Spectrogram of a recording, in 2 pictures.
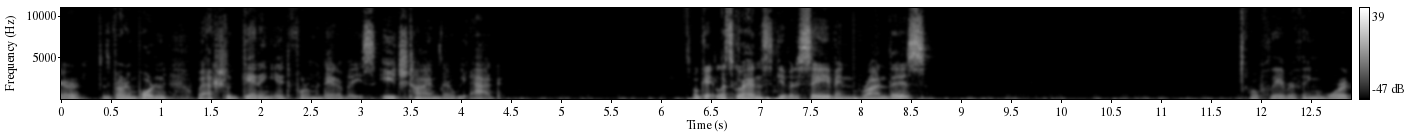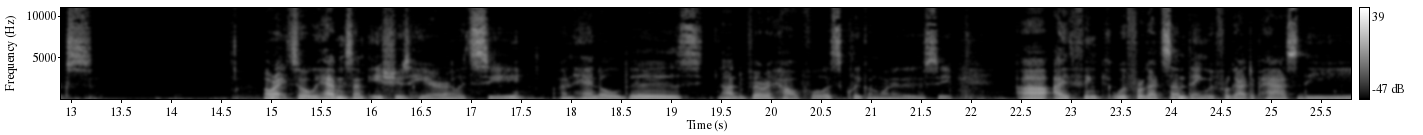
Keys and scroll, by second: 7.2 super+s, 10.5 super+s, 10.7 ctrl+r.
